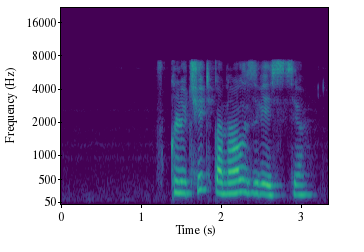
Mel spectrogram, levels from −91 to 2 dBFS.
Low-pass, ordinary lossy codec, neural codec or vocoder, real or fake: 7.2 kHz; none; codec, 24 kHz, 6 kbps, HILCodec; fake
